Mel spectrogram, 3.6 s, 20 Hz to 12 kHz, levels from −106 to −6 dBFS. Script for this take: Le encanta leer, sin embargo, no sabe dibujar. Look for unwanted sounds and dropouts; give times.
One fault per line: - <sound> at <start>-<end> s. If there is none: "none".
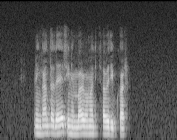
none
